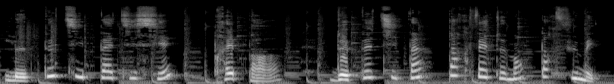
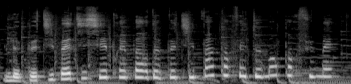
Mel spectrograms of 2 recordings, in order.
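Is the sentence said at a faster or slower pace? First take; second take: slower; faster. First: The sentence is said at a slower pace. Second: The sentence is said at a faster pace.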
